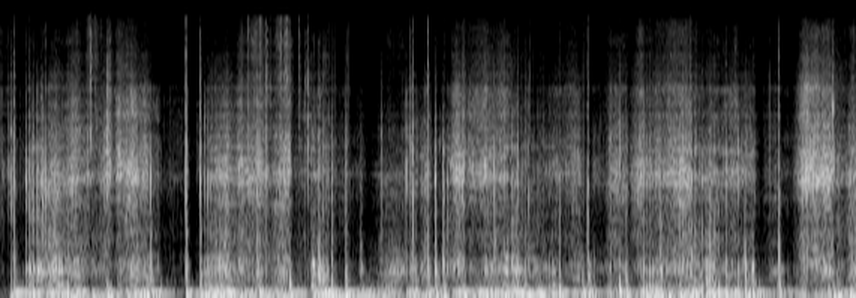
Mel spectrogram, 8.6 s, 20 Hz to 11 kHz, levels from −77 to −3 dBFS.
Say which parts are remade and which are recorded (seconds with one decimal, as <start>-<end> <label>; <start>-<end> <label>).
0.0-1.4 remade; 1.4-2.1 recorded; 2.1-8.6 remade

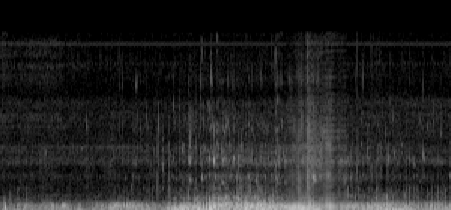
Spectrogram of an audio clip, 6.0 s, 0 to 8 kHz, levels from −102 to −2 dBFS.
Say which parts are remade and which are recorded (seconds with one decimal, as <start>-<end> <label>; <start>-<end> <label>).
0.0-3.8 recorded; 3.8-4.6 remade; 4.6-6.0 recorded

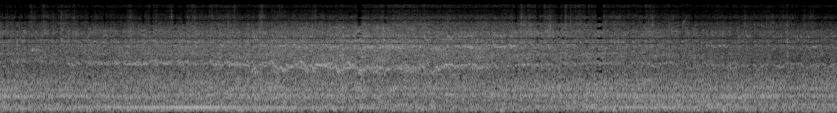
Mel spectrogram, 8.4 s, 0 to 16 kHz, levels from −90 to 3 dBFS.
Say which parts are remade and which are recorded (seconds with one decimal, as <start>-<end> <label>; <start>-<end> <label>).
0.0-3.8 recorded; 3.8-4.3 remade; 4.3-8.4 recorded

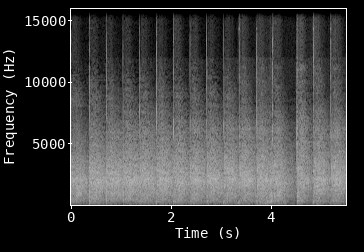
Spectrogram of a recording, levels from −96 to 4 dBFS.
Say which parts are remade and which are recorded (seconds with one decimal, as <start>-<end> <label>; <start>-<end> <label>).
0.0-3.3 recorded; 3.3-5.5 remade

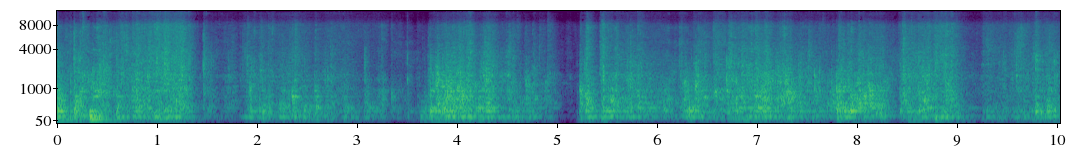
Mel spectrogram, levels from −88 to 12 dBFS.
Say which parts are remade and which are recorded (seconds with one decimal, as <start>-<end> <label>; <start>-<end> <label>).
0.0-2.8 recorded; 2.8-3.6 remade; 3.6-5.5 recorded; 5.5-7.0 remade; 7.0-10.0 recorded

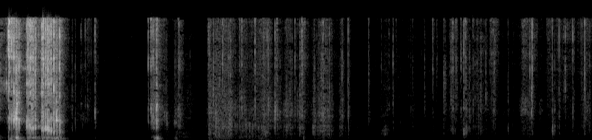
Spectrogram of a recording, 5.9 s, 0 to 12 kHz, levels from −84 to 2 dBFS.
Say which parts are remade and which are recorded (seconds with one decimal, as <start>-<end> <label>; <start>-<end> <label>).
0.0-5.9 recorded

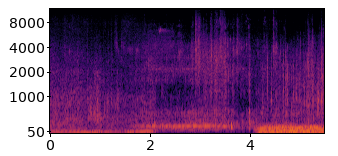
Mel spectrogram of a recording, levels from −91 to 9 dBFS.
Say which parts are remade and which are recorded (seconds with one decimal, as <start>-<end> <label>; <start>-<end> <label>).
0.0-0.7 recorded; 0.7-2.5 remade; 2.5-5.5 recorded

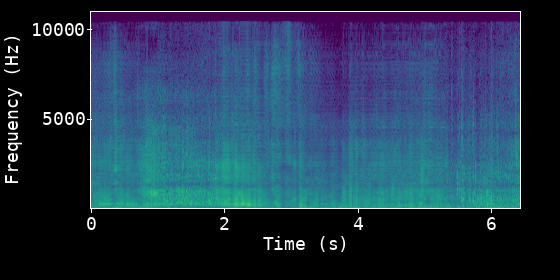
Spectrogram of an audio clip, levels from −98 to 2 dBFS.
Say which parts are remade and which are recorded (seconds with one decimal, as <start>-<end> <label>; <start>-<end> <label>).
0.0-1.0 remade; 1.0-1.9 recorded; 1.9-5.3 remade; 5.3-6.4 recorded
